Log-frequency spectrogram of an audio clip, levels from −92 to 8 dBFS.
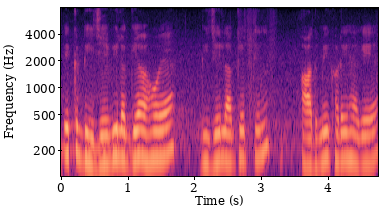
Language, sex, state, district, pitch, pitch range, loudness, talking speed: Punjabi, male, Punjab, Pathankot, 160 Hz, 150-170 Hz, -16 LUFS, 150 wpm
